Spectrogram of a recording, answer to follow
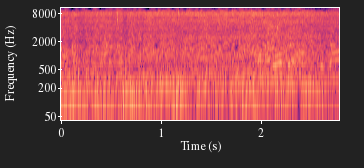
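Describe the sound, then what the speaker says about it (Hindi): Swollen Parvati river in flood, rushing water forming a steady, loud, broadband roar that fills the whole clip without pause, with wind-like noise mixed in. "पार्वती नदी उफान पर है"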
